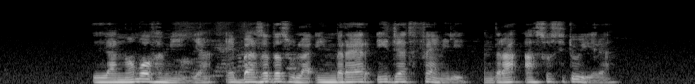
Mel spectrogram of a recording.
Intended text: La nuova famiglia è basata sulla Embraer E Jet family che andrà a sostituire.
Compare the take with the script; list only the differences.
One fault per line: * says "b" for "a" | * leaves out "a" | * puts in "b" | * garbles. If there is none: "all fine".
* leaves out "che"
